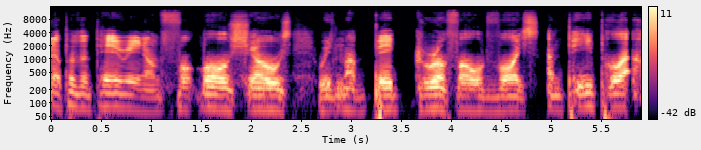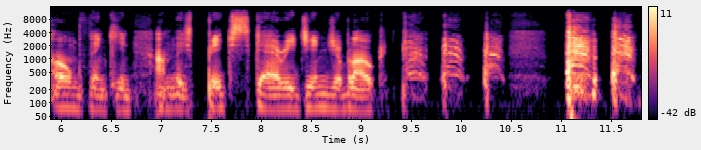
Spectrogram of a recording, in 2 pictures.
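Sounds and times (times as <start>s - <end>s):
speech: 0.1s - 10.7s
man coughing: 9.4s - 11.8s
man's rasping breath: 10.5s - 10.9s.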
